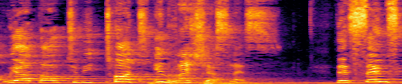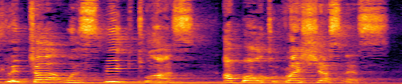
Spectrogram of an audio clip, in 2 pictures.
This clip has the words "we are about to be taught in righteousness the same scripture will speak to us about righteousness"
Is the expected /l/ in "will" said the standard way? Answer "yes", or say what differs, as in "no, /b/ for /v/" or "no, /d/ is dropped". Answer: yes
